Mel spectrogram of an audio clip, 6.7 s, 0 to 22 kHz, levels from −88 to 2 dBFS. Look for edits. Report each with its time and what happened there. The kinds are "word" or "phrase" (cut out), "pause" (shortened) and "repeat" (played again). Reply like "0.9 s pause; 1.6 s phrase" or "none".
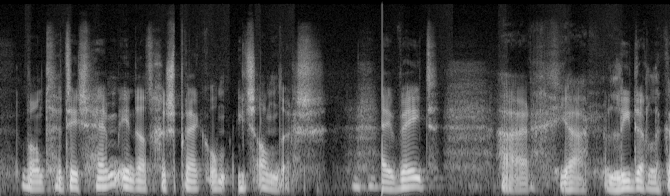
none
